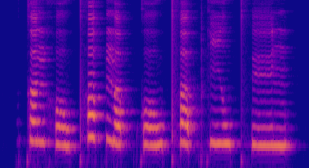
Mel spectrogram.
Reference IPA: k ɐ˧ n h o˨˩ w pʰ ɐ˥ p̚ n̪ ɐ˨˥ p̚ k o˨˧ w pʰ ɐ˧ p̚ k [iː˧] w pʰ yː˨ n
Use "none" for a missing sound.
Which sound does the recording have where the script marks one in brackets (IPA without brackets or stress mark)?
iː˧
